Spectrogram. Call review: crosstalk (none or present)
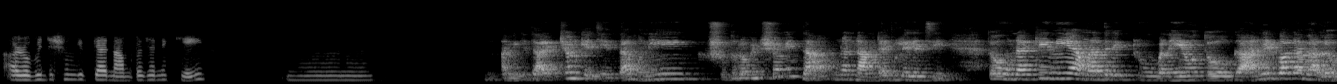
none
